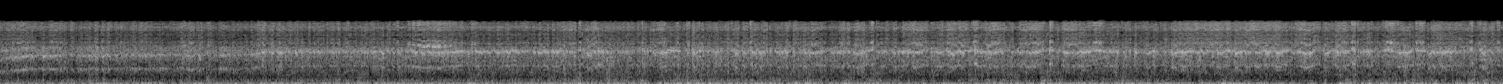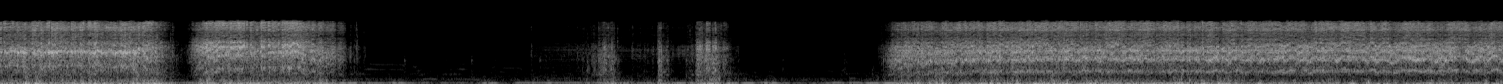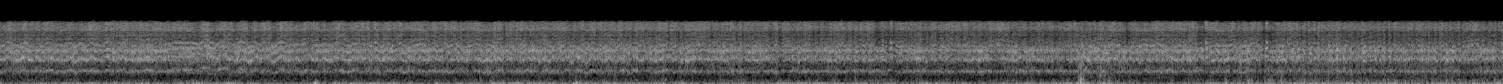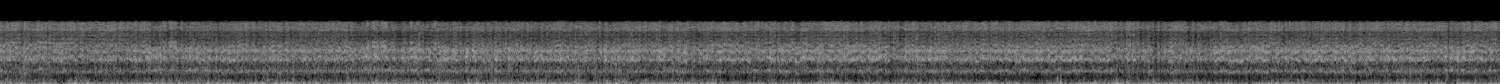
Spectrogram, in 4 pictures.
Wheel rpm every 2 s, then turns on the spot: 180, 220, 230, 230, 230, 230, 230, 230, 140, 20, 10, 10, 130, 160, 160, 160, 160, 160, 160, 160, 160, 160, 160, 160, 160, 160, 160, 160, 160, 160.
20-22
